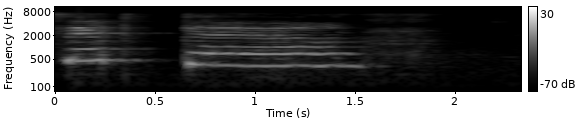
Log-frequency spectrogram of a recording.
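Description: A high-pitched voice singing a short phrase: a brief note falling in pitch, then one long note held steady for nearly a second.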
